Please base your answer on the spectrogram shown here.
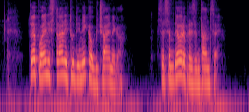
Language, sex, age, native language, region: Slovenian, male, 18-29, Slovenian, Drava region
